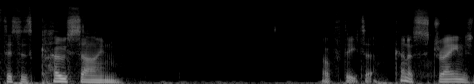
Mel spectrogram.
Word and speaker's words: cos: So cos of theta, this thing here, you would pronounce this as cosine of theta.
